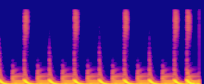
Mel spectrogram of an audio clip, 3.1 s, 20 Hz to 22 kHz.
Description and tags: Fusion drum loop 1
Nice drumloop done by me :)
trance, drum, loop, beat, techno, drumloop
